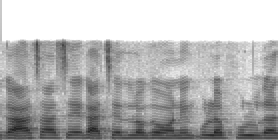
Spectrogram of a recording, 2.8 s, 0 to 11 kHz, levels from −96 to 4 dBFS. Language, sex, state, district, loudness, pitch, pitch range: Bengali, female, Tripura, West Tripura, -18 LUFS, 210 Hz, 200-210 Hz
